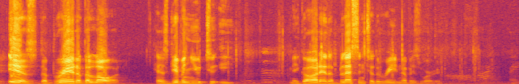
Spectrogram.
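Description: An elderly man reads out calmly through a microphone in an echoing room.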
